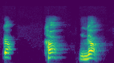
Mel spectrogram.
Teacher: जीव के मूल भाग से इनका उच्चारण किया जाता है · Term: नुक्ता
